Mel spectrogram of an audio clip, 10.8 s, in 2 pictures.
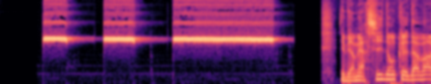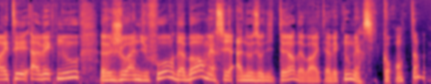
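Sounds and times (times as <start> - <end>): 
final whistle blown: 0.5 - 3.7
speech: 4.3 - 10.7.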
